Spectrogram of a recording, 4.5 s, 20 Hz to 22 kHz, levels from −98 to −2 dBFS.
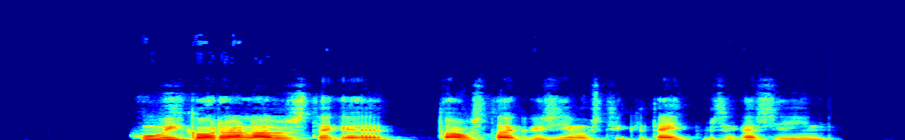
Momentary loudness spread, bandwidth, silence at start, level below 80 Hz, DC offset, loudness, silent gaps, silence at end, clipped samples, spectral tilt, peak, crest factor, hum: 15 LU; 7.4 kHz; 0.7 s; -60 dBFS; under 0.1%; -20 LUFS; none; 0.4 s; under 0.1%; -7 dB/octave; -2 dBFS; 20 dB; none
